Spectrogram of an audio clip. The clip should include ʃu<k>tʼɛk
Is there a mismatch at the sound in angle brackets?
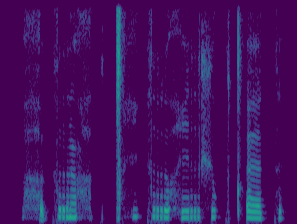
no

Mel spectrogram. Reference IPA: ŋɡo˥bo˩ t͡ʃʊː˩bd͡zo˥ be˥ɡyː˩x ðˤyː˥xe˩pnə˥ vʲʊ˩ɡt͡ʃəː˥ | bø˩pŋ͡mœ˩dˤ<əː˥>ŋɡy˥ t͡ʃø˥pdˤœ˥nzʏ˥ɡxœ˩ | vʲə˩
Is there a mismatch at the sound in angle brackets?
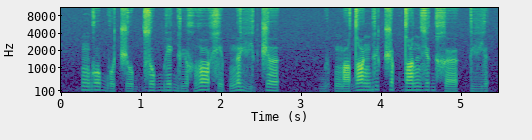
yes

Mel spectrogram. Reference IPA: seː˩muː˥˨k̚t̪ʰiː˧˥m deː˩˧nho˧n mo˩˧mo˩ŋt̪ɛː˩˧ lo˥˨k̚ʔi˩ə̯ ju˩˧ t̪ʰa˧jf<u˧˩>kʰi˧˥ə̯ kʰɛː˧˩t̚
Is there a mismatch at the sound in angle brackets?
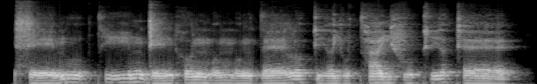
yes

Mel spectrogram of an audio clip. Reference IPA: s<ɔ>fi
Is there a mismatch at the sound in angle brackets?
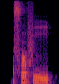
yes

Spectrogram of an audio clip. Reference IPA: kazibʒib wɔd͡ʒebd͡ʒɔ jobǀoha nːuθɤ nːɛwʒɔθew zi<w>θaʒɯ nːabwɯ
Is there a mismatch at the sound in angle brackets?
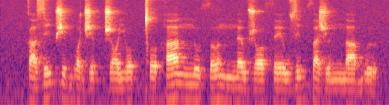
yes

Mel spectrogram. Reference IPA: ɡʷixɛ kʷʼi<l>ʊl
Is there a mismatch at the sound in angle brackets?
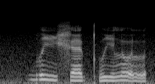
no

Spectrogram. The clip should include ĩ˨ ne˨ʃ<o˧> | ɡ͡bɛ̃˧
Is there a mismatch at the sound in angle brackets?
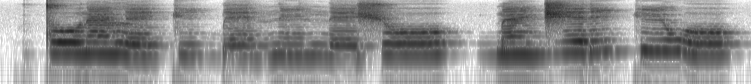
no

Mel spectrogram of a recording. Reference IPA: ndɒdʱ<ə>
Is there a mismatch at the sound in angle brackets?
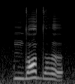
no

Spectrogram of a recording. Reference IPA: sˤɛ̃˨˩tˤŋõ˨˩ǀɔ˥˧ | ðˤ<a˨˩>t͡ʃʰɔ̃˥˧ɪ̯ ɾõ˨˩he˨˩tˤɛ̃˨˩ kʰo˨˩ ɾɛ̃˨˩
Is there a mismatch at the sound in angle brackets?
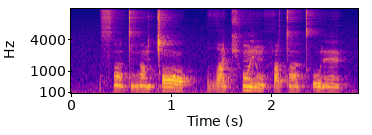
no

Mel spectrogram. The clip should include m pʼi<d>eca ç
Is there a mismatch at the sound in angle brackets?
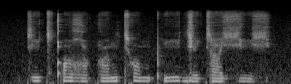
yes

